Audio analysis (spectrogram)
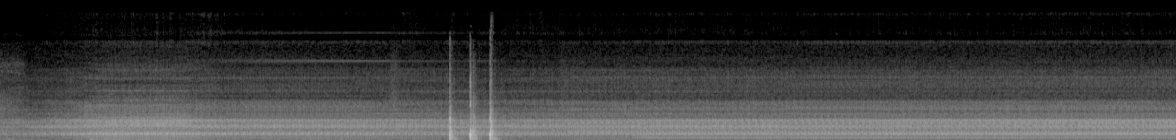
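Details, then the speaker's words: Dusty HP Media Center computer; steady rough whirring drone with buzzy edge, power supply like a cement mixer, getting louder. Noisy power supply fan, bearing suspected. "That power supply sounds like a flippin' cement mixer."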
